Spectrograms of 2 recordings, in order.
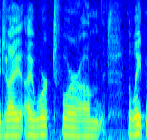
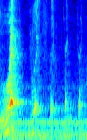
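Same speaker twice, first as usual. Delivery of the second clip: dog barking; 5 dB louder, faster than usual. Acted.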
